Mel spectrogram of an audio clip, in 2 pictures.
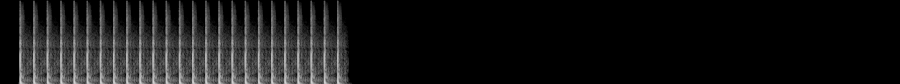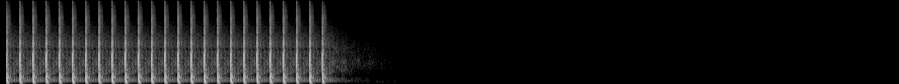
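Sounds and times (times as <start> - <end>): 
machine gun firing: 0.2 - 3.5, 9.1 - 12.8.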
